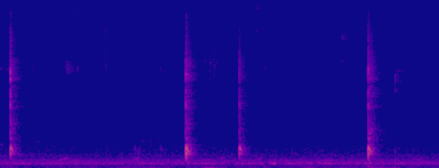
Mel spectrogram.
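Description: Metal teaspoon clicking against a plastic Horlicks tub and the blender jug rim as the powder is scooped out: a few faint, sharp clicks spread out, the loudest a little over two seconds in.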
